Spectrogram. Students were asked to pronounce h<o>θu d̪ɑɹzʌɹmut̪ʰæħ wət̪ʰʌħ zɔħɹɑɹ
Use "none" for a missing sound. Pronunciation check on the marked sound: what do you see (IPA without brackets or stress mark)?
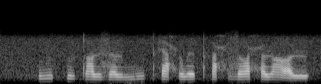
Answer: u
